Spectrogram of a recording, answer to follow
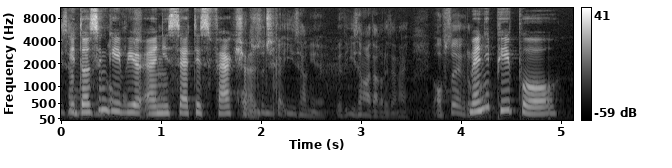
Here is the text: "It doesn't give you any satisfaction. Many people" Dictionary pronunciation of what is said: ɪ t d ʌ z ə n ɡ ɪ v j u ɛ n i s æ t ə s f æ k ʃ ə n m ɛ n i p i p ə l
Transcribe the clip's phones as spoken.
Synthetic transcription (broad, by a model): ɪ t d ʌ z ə n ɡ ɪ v j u ɛ n i s æ t ə s f æ k ʃ ə n m ɛ n i p i p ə l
